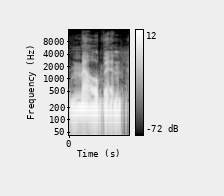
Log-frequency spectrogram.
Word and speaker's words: Melbourne: in Melbourne uh it's spelled Melbourne but they pronounce it Melbourne uh we're in Melbourne and we played and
